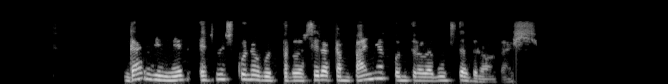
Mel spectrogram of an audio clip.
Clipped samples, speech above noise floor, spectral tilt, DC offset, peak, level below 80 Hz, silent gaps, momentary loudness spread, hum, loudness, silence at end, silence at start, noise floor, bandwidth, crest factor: under 0.1%; over 72 dB; -5 dB/octave; under 0.1%; -2 dBFS; -60 dBFS; 1.93-1.99 s; 12 LU; none; -19 LUFS; 1.3 s; 1.25 s; under -90 dBFS; 8.2 kHz; 18 dB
